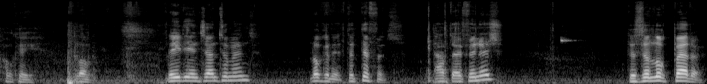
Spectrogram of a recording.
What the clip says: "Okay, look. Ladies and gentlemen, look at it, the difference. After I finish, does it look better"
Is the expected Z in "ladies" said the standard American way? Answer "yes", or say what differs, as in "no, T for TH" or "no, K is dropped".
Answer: no, Z is dropped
